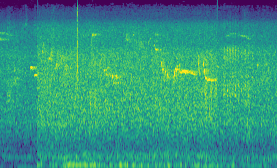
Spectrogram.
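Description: Small birds chirping in woodland: a few short, high whistled notes. They sit over a steady outdoor background, which gains a low rumble suddenly about a second in.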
